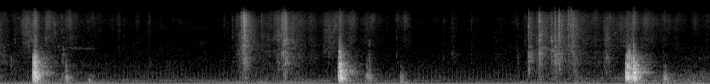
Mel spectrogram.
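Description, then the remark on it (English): Tarot cards being shuffled and a money card drawn: a handful of crisp snaps and papery riffles at irregular intervals, with quiet pauses in between and no one speaking. “You know, but let's get a money card for you.”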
